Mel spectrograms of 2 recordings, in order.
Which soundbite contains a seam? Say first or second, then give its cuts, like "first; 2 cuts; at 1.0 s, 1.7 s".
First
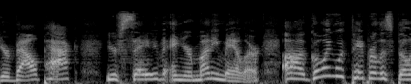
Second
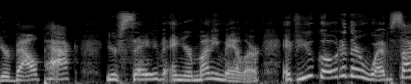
first; 1 cut; at 2.8 s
